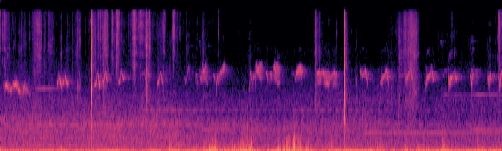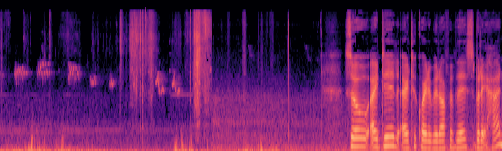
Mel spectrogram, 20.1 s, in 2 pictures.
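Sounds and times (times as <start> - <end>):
small bird chirping: 0.0 - 13.8
steady low rumble: 0.0 - 20.0.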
